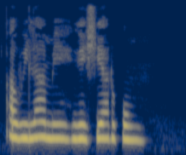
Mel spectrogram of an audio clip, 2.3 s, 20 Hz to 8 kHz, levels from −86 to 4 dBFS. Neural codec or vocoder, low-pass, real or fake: none; 7.2 kHz; real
